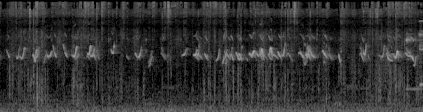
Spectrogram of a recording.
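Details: Several chicks peep continuously, short high chirps tumbling over one another in quick succession, with a constant low rumbling background noise.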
